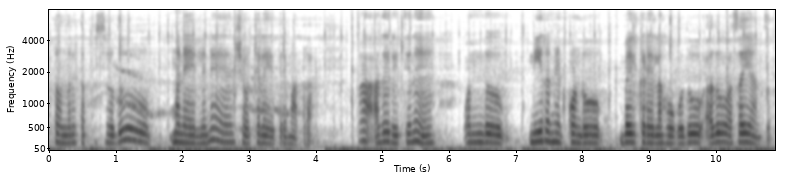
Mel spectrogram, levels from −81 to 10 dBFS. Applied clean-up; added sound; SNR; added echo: none; Computer keyboard; 5 dB; none.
